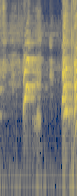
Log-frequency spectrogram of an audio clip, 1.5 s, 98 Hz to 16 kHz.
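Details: Miniature Dachshund offered for stud service at Guesang, Mangaldan: two short, bright harmonic barks about 0.8 seconds apart, the first slightly drawn out and the second a sharper yelp, with soft low background noise.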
